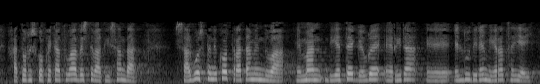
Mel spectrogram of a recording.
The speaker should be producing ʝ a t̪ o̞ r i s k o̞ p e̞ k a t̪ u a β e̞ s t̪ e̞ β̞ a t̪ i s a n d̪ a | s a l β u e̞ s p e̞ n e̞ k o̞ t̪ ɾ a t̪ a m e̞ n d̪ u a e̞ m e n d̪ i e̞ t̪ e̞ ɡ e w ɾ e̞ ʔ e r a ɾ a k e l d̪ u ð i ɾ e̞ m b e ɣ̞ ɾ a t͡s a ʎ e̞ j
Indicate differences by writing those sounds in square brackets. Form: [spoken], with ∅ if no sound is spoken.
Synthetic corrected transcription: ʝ a t̪ o̞ r i s k o̞ p e̞ k a t̪ u a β e̞ s t̪ e̞ β̞ a t̪ i s a n d̪ a | s a l β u e̞ s p e̞ n e̞ k o̞ t̪ ɾ a t̪ a m e̞ n d̪ u a e̞ m [a] n d̪ i e̞ t̪ e̞ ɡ e w ɾ e̞ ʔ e r [i] ɾ a [∅] e l d̪ u ð i ɾ e̞ m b [i] ɣ̞ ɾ a t͡s a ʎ e̞ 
